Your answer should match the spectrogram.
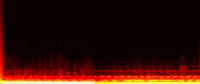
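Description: Deep, steady bass drone of a cinematic intro soundtrack, the lingering tail of an impact hit, stepping down and getting a little quieter about halfway through.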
